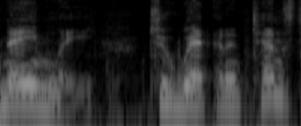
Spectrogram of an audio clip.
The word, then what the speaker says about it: viz: How do you pronounce V-I-Z if you're read out loud to someone? How do you pronounce V-I-Z when you see it? – I would say viz. – I have looked this up, and I've seen people say you should just pronounce it namely.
